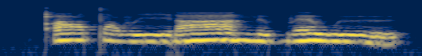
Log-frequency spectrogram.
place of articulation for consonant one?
uvular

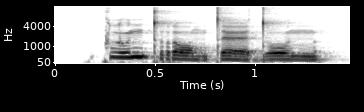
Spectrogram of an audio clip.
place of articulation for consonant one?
velar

